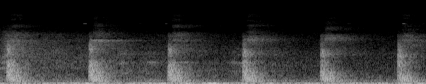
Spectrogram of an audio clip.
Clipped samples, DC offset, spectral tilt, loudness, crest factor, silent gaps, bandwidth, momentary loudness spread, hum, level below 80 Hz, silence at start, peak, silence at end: under 0.1%; under 0.1%; -7 dB/octave; -26 LUFS; 16 dB; none; 7.4 kHz; 10 LU; none; -28 dBFS; 0 s; -8 dBFS; 0 s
